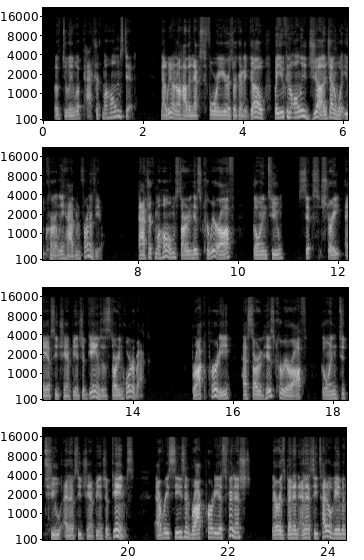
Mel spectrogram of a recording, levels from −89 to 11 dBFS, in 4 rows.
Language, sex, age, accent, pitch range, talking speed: English, male, 30-49, American, 115-155 Hz, 190 wpm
